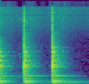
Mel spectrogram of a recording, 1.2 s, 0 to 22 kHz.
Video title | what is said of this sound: KIM WALKER 03 - Tap Tone Wood | you can hear a slight bit more reverberance in this, but it's not anything like the Brazilian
